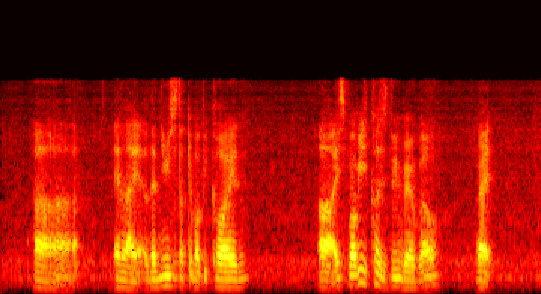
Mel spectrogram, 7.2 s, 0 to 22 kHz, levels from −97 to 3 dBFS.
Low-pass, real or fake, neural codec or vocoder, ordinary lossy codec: 7.2 kHz; fake; codec, 16 kHz, 8 kbps, FreqCodec, smaller model; none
